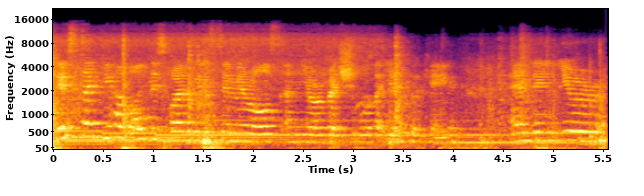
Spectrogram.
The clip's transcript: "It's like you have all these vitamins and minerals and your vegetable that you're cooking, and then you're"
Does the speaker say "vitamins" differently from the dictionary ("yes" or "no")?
yes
